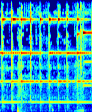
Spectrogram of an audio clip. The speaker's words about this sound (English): Ring the bell.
